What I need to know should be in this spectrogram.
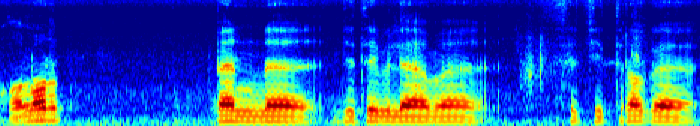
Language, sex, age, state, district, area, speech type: Odia, male, 45-60, Odisha, Nuapada, urban, spontaneous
